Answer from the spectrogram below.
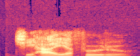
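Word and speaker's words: Chihayafuru: Chihaya Furu.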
